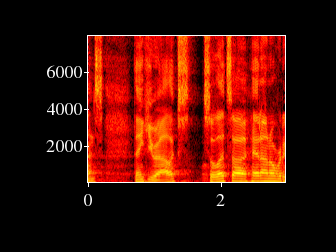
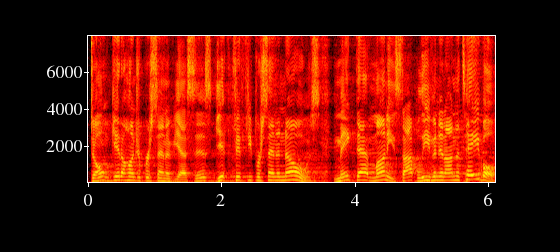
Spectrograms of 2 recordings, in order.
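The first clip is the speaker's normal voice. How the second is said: hyped up; 7 semitones higher than usual. Real, not acted. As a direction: pump up the crowd. Hyping the crowd on pricing.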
